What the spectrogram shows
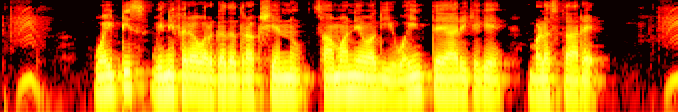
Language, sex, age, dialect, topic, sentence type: Kannada, male, 25-30, Mysore Kannada, agriculture, statement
